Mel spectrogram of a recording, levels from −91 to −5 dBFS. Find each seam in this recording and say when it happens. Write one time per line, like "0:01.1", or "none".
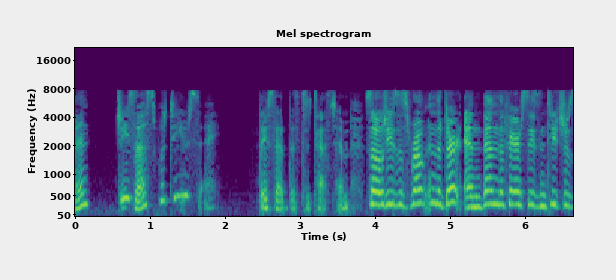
0:04.1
